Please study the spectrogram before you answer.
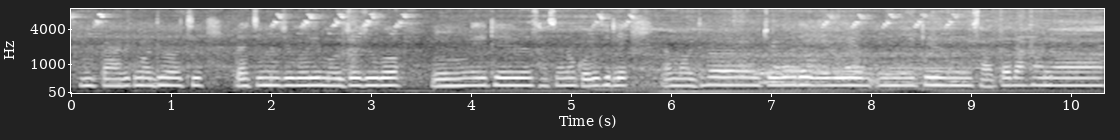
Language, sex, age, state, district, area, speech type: Odia, female, 18-30, Odisha, Subarnapur, urban, spontaneous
